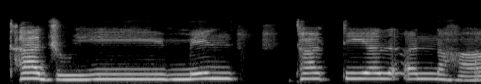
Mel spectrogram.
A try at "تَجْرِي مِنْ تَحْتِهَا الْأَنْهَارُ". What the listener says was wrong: Min should be done. But this one should be done with ikhfa because we can see that that is the next preceding letter, so we need to do 2-second nasal sound like this. تجري من تحتها الأنهار.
